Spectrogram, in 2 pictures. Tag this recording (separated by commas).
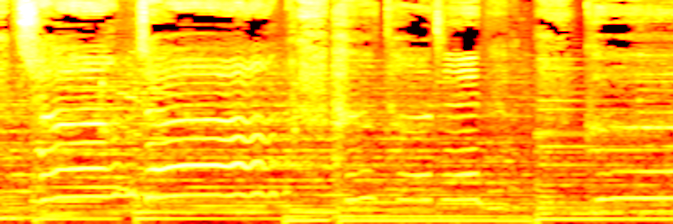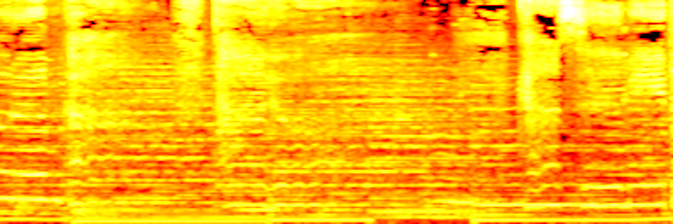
Music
